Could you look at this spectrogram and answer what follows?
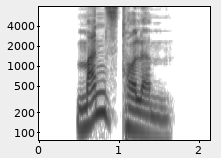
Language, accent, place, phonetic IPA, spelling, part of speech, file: German, Germany, Berlin, [ˈmansˌtɔləm], mannstollem, adjective, De-mannstollem.ogg
- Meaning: strong dative masculine/neuter singular of mannstoll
